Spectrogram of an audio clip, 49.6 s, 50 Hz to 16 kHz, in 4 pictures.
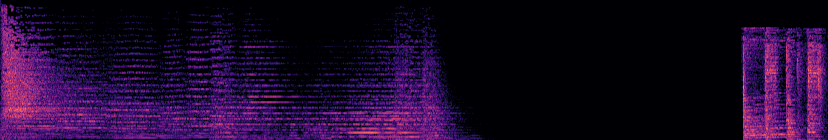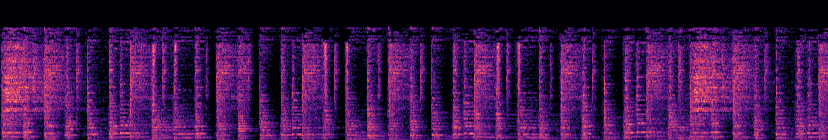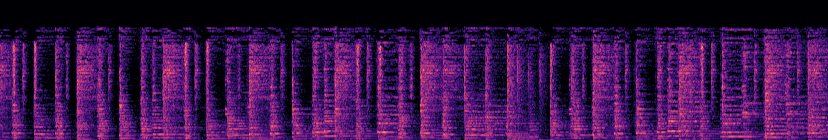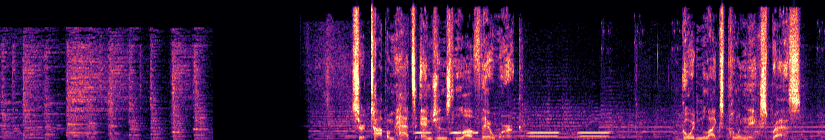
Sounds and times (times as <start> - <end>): Music: 0.0 - 7.8, 11.1 - 40.5, 41.8 - 49.6.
